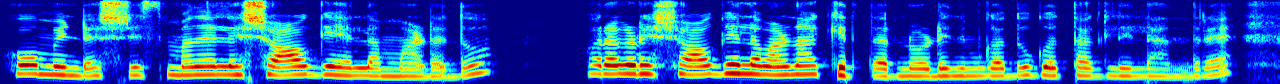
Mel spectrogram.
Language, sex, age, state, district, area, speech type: Kannada, female, 18-30, Karnataka, Davanagere, rural, spontaneous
